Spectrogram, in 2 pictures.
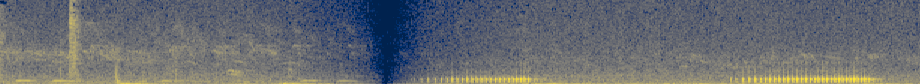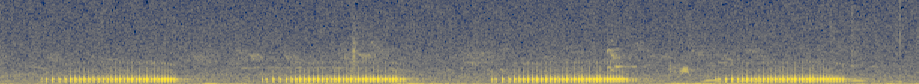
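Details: A guttural toad at Zeekoevlei calls in a steady series: six rasping, snore-like croaks, each close to a second long and repeated about every one and a half seconds, after a brief gap at the start.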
